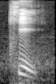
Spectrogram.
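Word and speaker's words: 木: Ki. This is ki. The pronunciation is ki.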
